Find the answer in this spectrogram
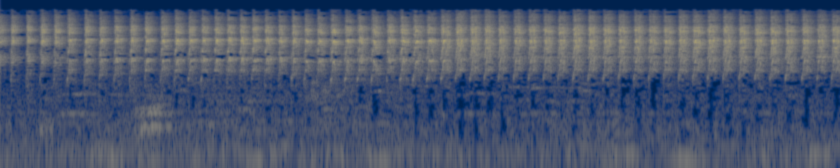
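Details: Lovebird in a long ngekek chatter. High, harsh pulses repeat at about three to four per second in a steady rhythm for over eight seconds without pause.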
